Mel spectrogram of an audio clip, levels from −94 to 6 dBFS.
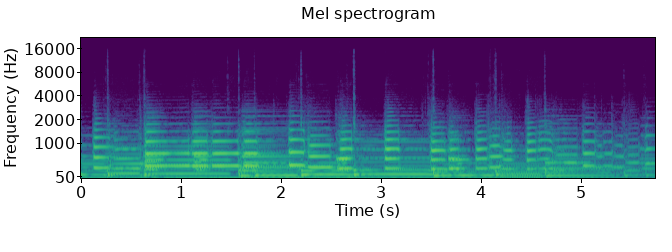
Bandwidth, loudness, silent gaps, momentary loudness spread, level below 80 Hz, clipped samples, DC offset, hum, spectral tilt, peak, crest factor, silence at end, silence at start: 4 kHz; -22 LUFS; none; 8 LU; -34 dBFS; under 0.1%; 1%; none; -11.5 dB/octave; -4 dBFS; 16 dB; 0 s; 0 s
